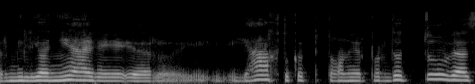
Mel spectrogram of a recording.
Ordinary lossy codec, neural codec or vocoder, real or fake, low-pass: Opus, 16 kbps; none; real; 10.8 kHz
